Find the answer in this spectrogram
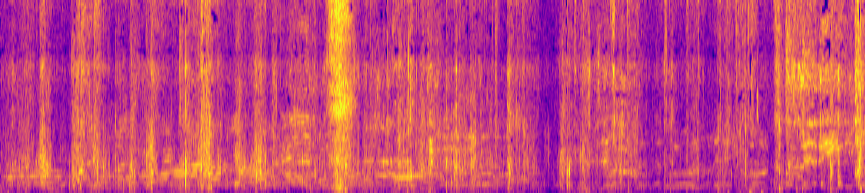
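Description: Footsteps on a dry dirt trail, with faint voices in the background.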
